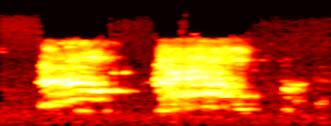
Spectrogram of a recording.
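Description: A person's voice making two breathy, whispery sounds about a second apart, each a little over half a second long.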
